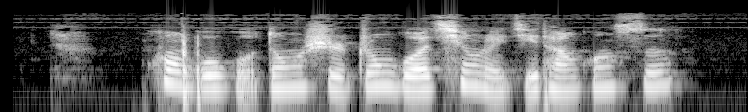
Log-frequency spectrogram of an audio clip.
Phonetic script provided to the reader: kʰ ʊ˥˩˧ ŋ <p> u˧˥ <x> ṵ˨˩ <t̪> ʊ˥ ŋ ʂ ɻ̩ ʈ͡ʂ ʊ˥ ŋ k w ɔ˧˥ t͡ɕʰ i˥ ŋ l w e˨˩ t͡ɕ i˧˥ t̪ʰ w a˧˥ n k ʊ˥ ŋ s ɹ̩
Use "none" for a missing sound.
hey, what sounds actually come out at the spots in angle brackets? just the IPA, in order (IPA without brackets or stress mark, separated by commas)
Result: k, k, t̪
